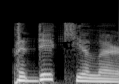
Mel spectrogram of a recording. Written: pedicular

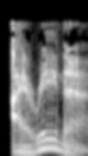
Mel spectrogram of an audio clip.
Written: irina

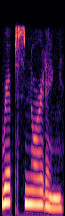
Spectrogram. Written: ripsnorting

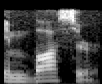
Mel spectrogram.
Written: embosser

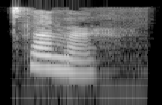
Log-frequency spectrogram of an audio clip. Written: slummer

